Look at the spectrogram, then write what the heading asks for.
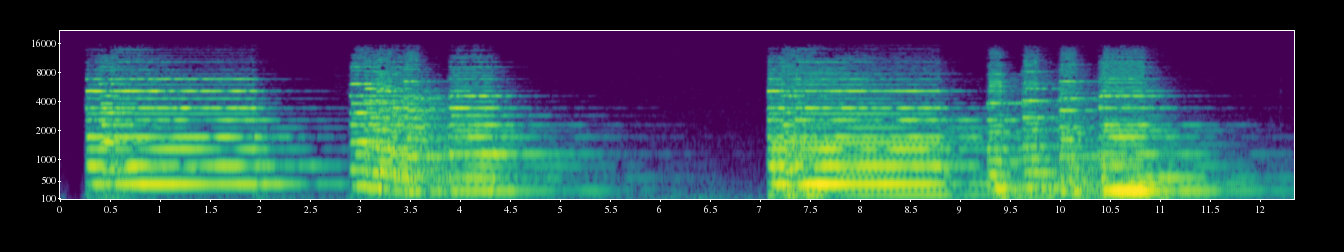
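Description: A classical music piece by the German composer Bach, with rich, sustained chords and bright ringing notes, played in two loud phrases separated by a fading, quieter stretch. No voices are heard.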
